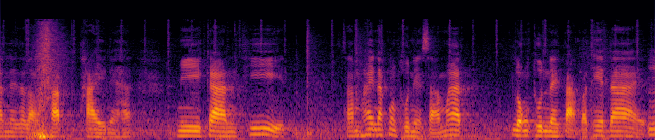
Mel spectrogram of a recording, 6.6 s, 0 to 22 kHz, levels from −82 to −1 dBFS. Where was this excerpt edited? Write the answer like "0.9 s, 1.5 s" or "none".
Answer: none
